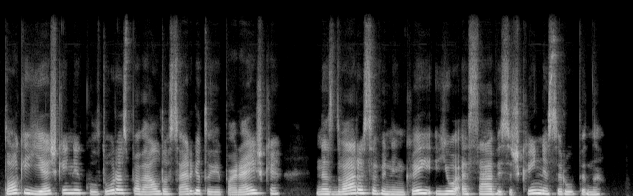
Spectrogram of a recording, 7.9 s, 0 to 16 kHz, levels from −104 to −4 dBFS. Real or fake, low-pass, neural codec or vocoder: real; 14.4 kHz; none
